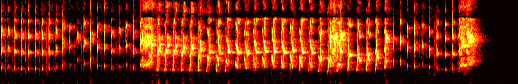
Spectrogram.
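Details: Lilian's lovebird in its ngekek, a long chattering song: high, rapid chatter of harsh notes, first in separate short bursts, then after about two seconds a louder, dense, unbroken run of fast pulsed notes lasting about four seconds.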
